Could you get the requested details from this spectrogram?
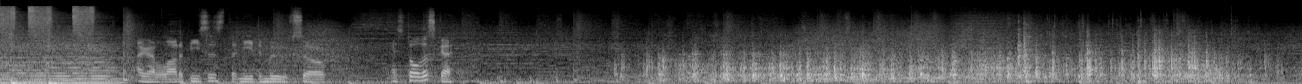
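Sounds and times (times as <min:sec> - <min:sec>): pallet jack wheels clattering: 0:01.4 - 0:13.0
plywood pieces rattling: 0:04.4 - 0:13.0.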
